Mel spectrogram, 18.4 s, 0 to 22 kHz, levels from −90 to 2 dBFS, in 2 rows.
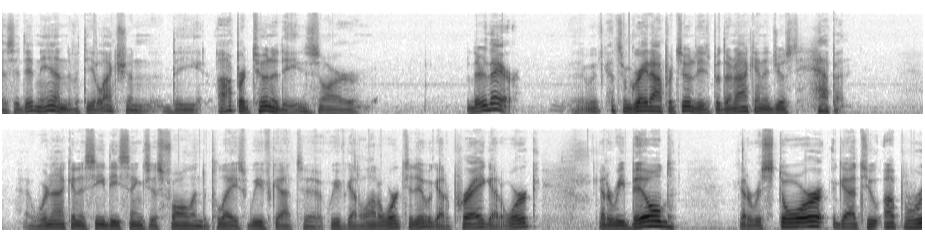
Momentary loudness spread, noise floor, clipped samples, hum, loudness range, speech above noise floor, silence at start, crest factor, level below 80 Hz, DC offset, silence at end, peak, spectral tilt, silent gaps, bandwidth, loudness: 16 LU; -56 dBFS; under 0.1%; none; 9 LU; 37 dB; 0 s; 18 dB; -48 dBFS; under 0.1%; 0 s; 0 dBFS; -7 dB/octave; none; 14.5 kHz; -20 LUFS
